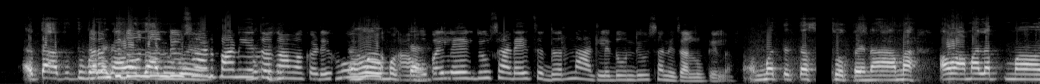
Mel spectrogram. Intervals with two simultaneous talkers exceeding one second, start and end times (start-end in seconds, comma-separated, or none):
0.9-2.8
